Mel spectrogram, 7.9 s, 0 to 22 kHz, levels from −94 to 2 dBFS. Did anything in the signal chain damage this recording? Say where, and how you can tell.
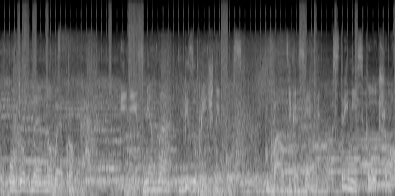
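Yes. Wi-Fi interference got into the analogue wiring: a steady tick about every 102.4 ms, roughly ten per second, runs through the whole clip about 20 dB below the signal. A nearby Wi-Fi radio's beacon is being picked up and rectified by the analogue circuitry.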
